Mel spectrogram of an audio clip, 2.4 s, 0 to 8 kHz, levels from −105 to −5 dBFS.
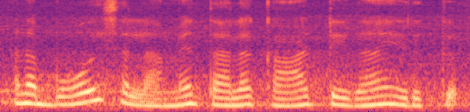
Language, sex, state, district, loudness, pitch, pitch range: Tamil, female, Tamil Nadu, Kanyakumari, -13 LUFS, 210 Hz, 195-235 Hz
